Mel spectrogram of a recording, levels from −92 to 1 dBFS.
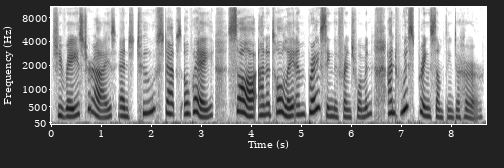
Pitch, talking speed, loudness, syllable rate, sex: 265 Hz, 125 wpm, -16 LUFS, 3.9 syllables/s, female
